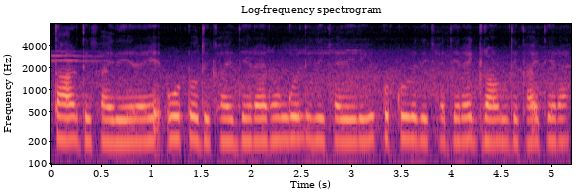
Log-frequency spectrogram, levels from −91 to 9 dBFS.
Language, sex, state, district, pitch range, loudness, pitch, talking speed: Hindi, female, Bihar, Sitamarhi, 200-215 Hz, -17 LUFS, 205 Hz, 285 wpm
